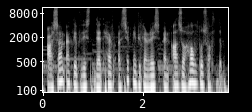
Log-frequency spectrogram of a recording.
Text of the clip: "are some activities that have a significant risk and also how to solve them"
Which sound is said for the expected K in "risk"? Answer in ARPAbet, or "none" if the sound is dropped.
none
